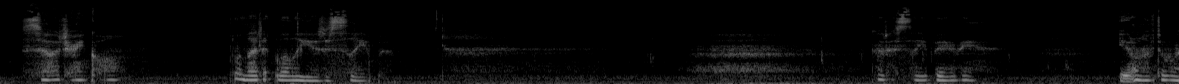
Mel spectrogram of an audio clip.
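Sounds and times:
speech: 0:00.3 - 0:01.4, 0:02.3 - 0:04.0, 0:08.8 - 0:09.9, 0:11.2 - 0:11.7
slow calm breathing: 0:04.4 - 0:06.2, 0:06.8 - 0:08.7, 0:09.8 - 0:11.1.

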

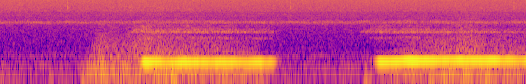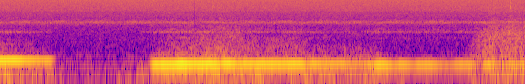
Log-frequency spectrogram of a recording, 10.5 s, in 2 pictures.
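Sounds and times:
person humming: 0:01.3 - 0:02.8, 0:03.6 - 0:05.8, 0:06.7 - 0:10.3.

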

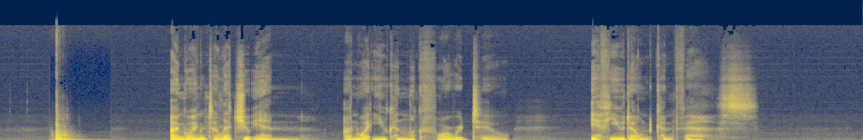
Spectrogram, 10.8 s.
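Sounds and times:
door closing: 0:00.7 - 0:01.4
speech: 0:02.2 - 0:06.4, 0:07.4 - 0:09.4.

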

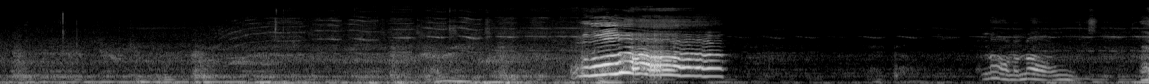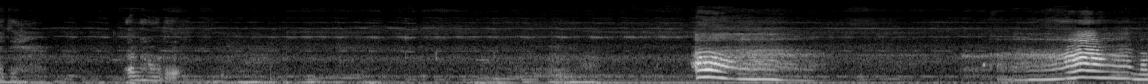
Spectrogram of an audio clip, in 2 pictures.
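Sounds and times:
person moaning: 0:05.7 - 0:07.3, 0:18.4 - 0:19.8, 0:21.3 - 0:22.8
person screaming: 0:05.7 - 0:07.3.

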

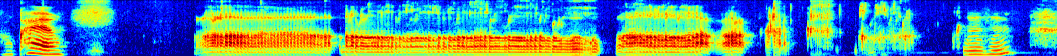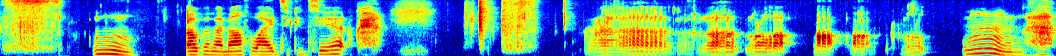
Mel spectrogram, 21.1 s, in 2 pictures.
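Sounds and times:
speech: 0:00.1 - 0:01.0, 0:02.0 - 0:04.0, 0:12.5 - 0:14.6, 0:17.7 - 0:18.5
person gargling: 0:01.9 - 0:09.8, 0:16.2 - 0:21.1.

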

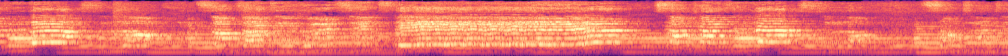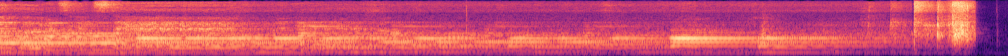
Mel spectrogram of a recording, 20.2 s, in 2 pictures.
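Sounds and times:
woman belting a cover song at an open mic: 0:00.0 - 0:14.7
piano: 0:00.0 - 0:19.9.

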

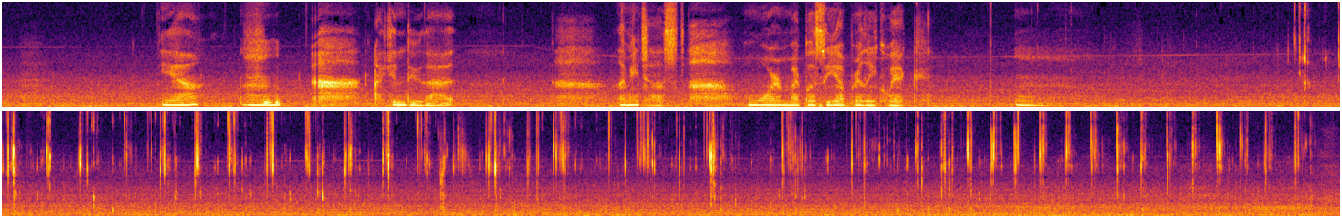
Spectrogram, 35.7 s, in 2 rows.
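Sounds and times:
faint steady hum: 0:00.0 - 0:35.6
speech: 0:02.1 - 0:02.8, 0:03.5 - 0:03.8, 0:05.2 - 0:06.1, 0:08.3 - 0:12.4
wet squishing: 0:17.1 - 0:35.6.

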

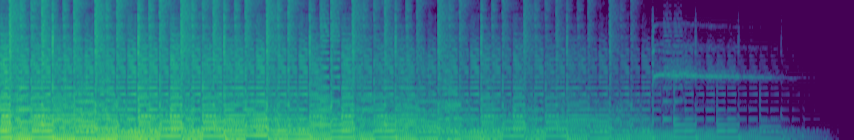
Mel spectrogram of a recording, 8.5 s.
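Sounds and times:
disco music: 0:00.0 - 0:06.5.

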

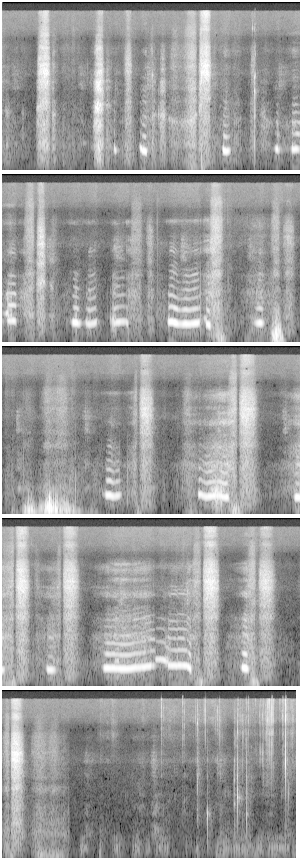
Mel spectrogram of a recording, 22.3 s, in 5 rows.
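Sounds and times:
person breathing heavily, quiet and nervous: 0:00.5 - 0:05.4, 0:06.2 - 0:18.9.

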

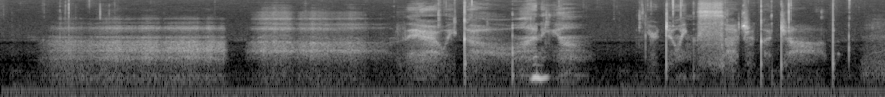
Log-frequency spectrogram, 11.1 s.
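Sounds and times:
low constant hum: 0:00.0 - 0:11.0
shallow breathing: 0:00.6 - 0:05.1, 0:10.8 - 0:11.0
speech: 0:06.6 - 0:07.1.

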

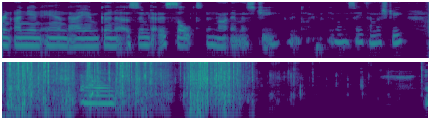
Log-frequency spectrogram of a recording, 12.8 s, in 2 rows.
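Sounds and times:
speech: 0:00.1 - 0:04.4, 0:05.0 - 0:10.0
potato chip bag crinkling: 0:06.4 - 0:11.1.

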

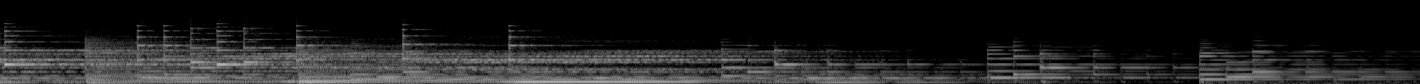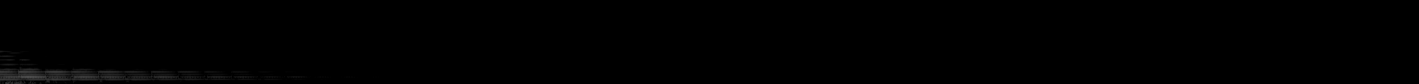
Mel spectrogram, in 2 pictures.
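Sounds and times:
piano: 0:00.0 - 0:18.0.

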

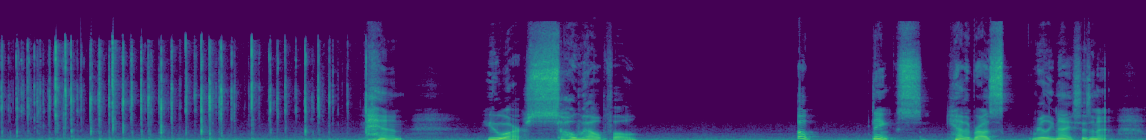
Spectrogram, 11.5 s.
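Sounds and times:
keyboard typing a note: 0:00.0 - 0:03.6
speech: 0:03.8 - 0:04.1, 0:04.8 - 0:06.5, 0:08.0 - 0:11.2.

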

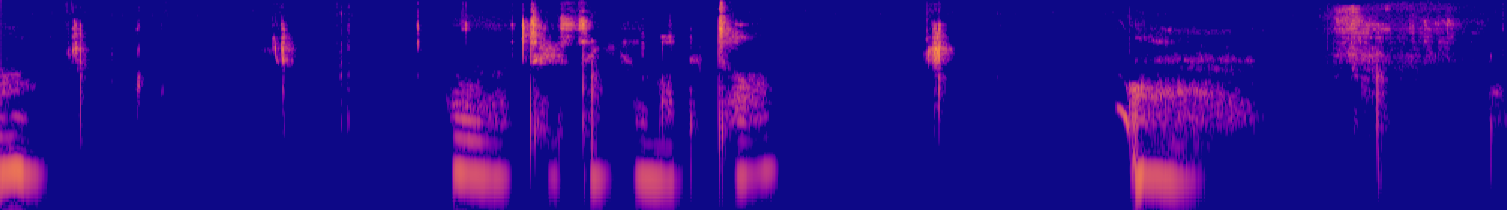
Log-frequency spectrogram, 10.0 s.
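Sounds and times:
kissing lip smacks: 0:00.4 - 0:01.0, 0:01.8 - 0:02.0, 0:06.2 - 0:06.4
speech: 0:03.0 - 0:05.3.

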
